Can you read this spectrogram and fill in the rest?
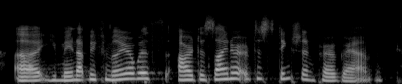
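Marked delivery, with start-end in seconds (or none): none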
